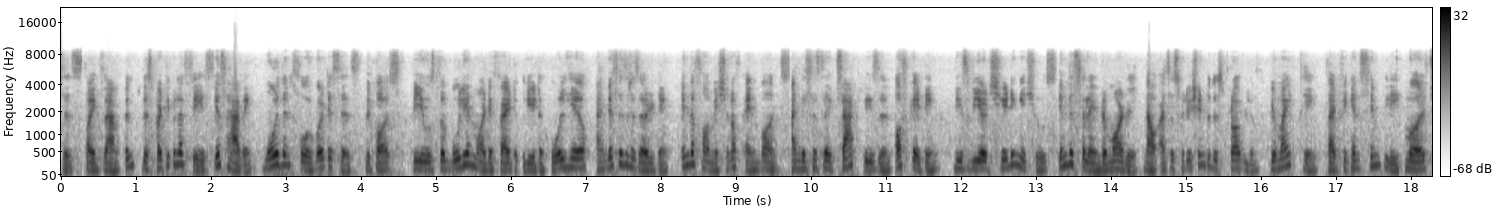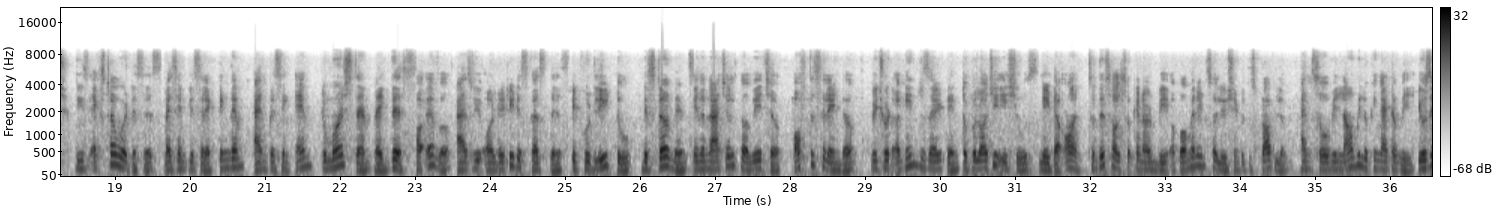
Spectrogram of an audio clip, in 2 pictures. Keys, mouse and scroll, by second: 1.0 3, 2.0 1, 11.1 Tab, 16.3 Tab, 21.1 m, 23.2 Tab, 26.2 Tab, 26.7 ctrl+z, 27.0 ctrl+z, 27.3 ctrl+z, 34.7 Tab.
